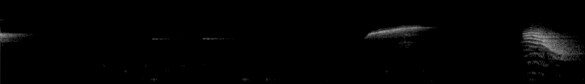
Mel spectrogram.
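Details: Male Senegal parrot caged indoors in another room: brief high whistles and soft chips, then a long rising whistled note and a final loud, harsh, descending squawk.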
